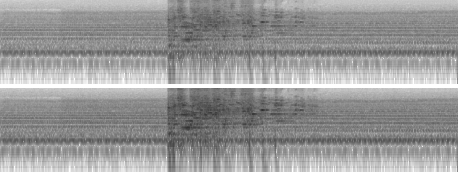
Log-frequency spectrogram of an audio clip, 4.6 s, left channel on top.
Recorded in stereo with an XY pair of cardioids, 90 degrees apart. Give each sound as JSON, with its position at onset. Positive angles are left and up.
{"t": 0.0, "sound": "a drone", "azimuth_deg": -35}
{"t": 1.7, "sound": "breaking glass", "azimuth_deg": -65}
